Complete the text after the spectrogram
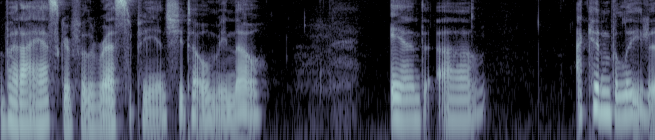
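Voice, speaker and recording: A woman speaks at a fairly slow pace with a Texan accent. Her pauses are long and frequent. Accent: Texan American English. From Austin, Texas. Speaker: lawyer. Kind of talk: oral history interview answer.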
